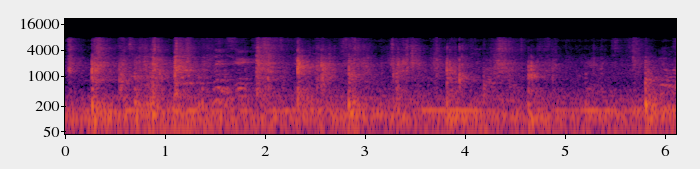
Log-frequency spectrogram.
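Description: A basketball bouncing on a concrete court in hard, irregular knocks as it is dribbled, with players' voices.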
